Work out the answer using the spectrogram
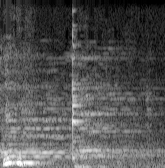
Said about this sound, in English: Ring the bell. It's the Michigan bell, by the way. Every time I rang it a lot.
